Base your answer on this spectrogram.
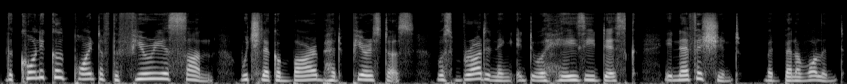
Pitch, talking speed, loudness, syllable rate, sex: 205 Hz, 165 wpm, -18 LUFS, 5.0 syllables/s, female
